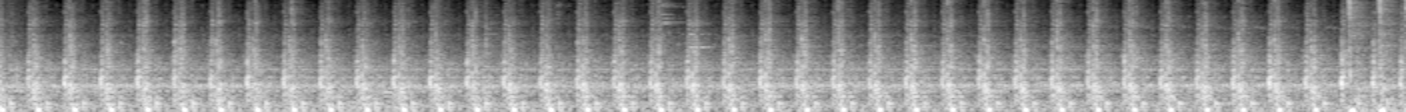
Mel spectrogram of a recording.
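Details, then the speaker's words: Jao Palang single-cylinder engine, side cover converted, after replacing noisy loose gears, reassembled and test-run: even, steady thumping about four beats a second, no grinding or gear clatter; normal running. "ตอนนี้ก็เสร็จเรียบร้อยนะครับสำหรับเครื่องอ่าแจาพลังนะครับจากที่เฟืองดังนะครับก็เดี๋ยวให้ติดให้ฟังเสียงนะครับ"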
